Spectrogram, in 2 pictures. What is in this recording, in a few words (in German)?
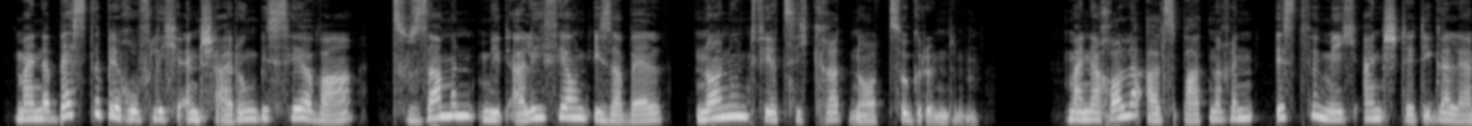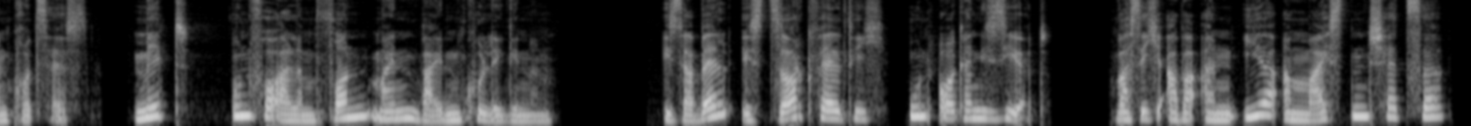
Vorstellung, DE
